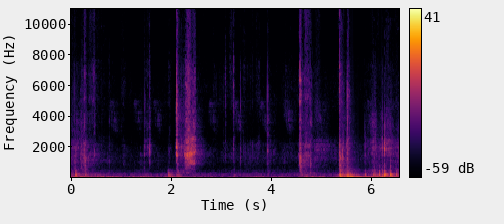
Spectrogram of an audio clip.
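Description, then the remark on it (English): The door of hotel room 308 in York Beach is unlocked with a key card: a few sharp mechanical clicks and a brief electronic chirp, then the latch and handle rattle as the door opens. “We had problems with this earlier. We actually had to go back down to reception to get new keys. It worked.”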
